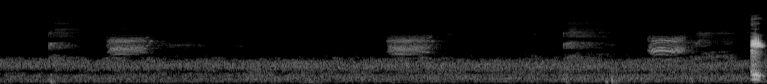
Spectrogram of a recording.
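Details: Squirrel calling out from a tree: short harsh nasal barks repeated in pairs several times, with steady broadband background hiss and a sharp click at the end.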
